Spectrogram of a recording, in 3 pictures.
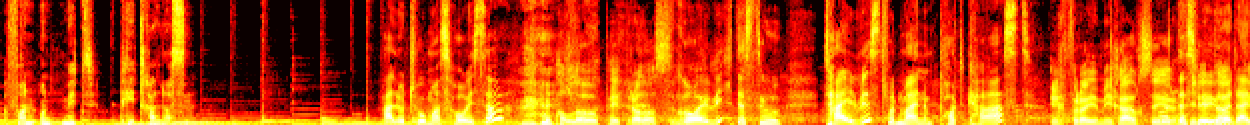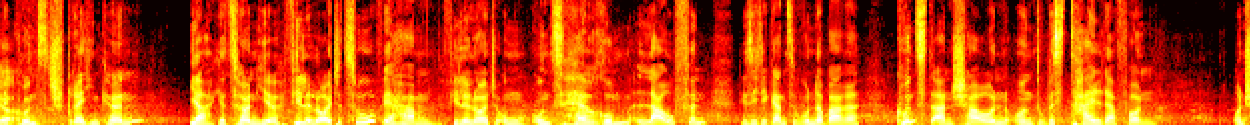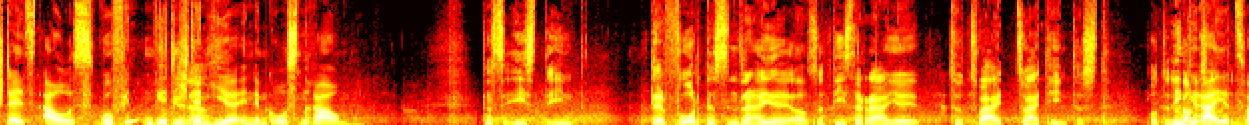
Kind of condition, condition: setting, busy venue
